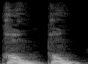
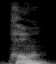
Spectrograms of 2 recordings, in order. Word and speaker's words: poem: So, I would say pom. And then later I found out, ah this is supposed to be a two syllable word.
